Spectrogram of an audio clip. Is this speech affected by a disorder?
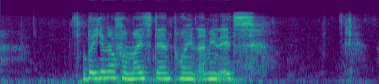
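Yes: cerebral palsy.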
